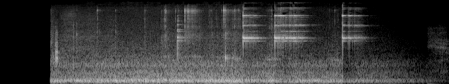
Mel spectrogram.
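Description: A glass jar holding orange Chinese watercolor chips being handled, with light clinks and glassy taps over a rustling background, a few sharper chinks near the end before fading.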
